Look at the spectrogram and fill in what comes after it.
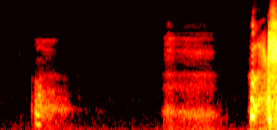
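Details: Woman coming down with a bad cold, very sneezy with a worsening cough: two soft breathy intakes, then a sharp, wet, explosive sneeze.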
